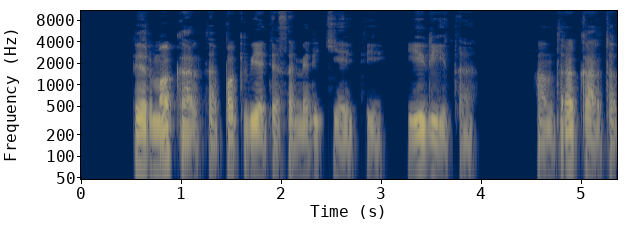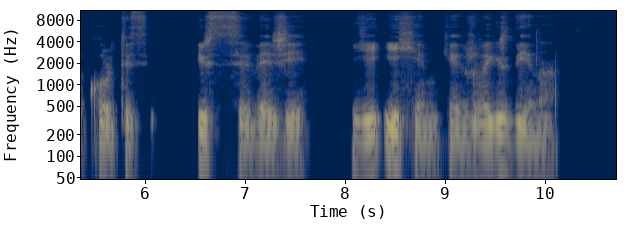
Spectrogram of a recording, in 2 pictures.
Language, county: Lithuanian, Marijampolė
